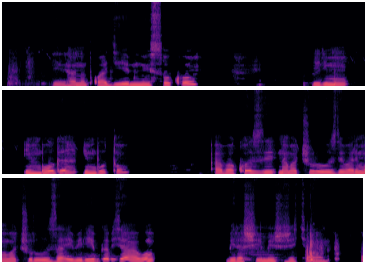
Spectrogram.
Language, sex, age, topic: Kinyarwanda, female, 18-24, finance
